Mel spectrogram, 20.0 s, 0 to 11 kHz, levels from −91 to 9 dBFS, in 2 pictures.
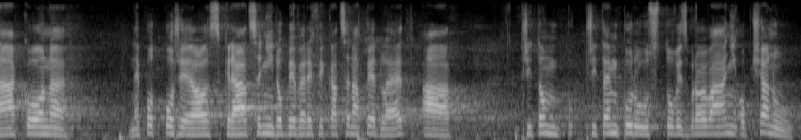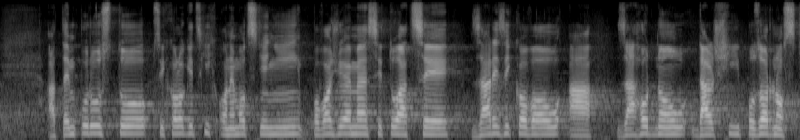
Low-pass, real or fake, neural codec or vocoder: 9.9 kHz; real; none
